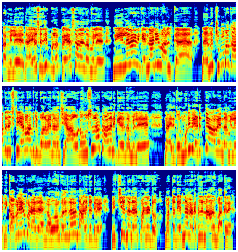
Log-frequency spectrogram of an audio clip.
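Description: A man's voice: very high voice, fast talker, bright, forceful tone, exaggerated voice. A performer voicing a devoted young village man in a cartoon, pleading with the woman he loves. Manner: pleading, earnest promises. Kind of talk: cartoon voice acting.

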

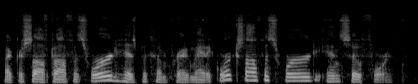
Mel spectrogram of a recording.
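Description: A man talks through a software demo in a relaxed, matter-of-fact way, throwing in the odd small joke. His mid-pitched voice is a bit husky. It is recorded dry and close, with no room sound. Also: normal speed, dry recording. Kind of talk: screencast tutorial narration.

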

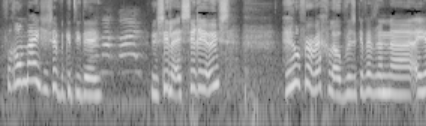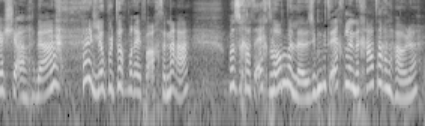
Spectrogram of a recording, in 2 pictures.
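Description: A woman in her twenties with a strikingly high voice films a family vlog at home and out on the street. She coaxes her small child in a playful, sing-song way and laughs often. There is a faint hiss behind her. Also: expressive, a little fast, sharp tone. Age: 20s. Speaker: family vlogger and mother.

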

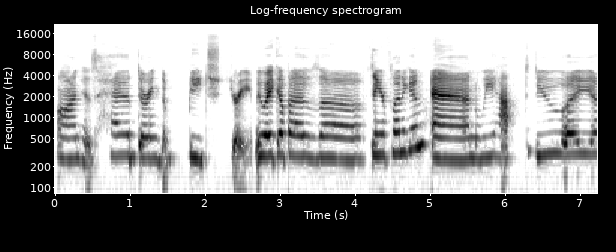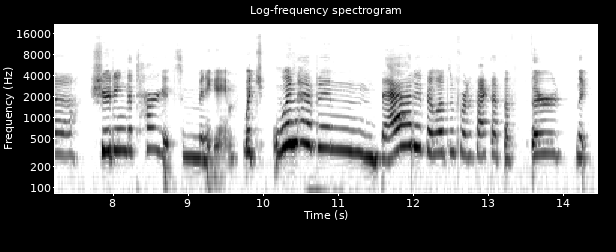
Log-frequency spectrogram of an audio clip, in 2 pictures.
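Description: A woman's voice: sits high, steady tone, a little slow, few pauses, sharp tone. A woman giving a casual, informal recap of a video game, griping with blunt opinions as she goes. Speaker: gamer reviewing a video game. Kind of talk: casual gameplay recap commentary.

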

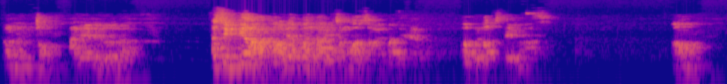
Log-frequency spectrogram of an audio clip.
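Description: A man's voice: fairly high pitch, sing-song, a little fast, long pauses, a bit bright, slight background noise. A middle-aged man with a Taiwanese accent giving a dharma class lecture in a Buddhist hall. He keeps asking rhetorical questions and acts out the people in his stories. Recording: very echoey hall, far from mic, dull.

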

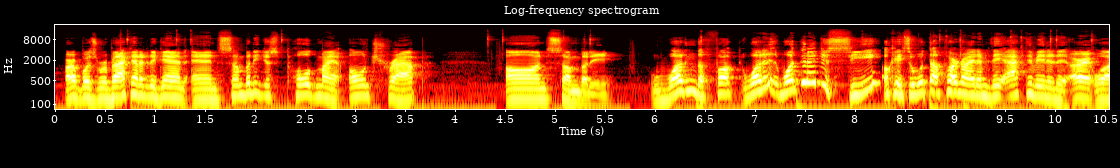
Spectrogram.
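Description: A man's voice: on the high side, fairly bright tone. A young man doing casual gameplay commentary as a video host, talking in a slangy frat-bro way peppered with dude and bro.

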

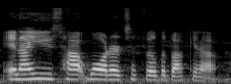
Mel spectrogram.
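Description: This high-pitched woman talks a little quickly and keeps her intonation fairly even. She's a home video maker rambling through a casual kitchen how-to for her phone camera, chatting away and correcting herself often.

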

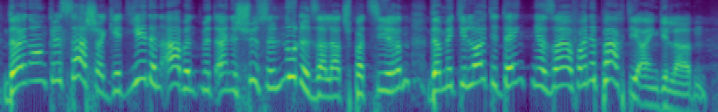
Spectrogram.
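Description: A man's voice: very high-pitched, huge pitch swings, a little fast, few pauses, bright, forceful tone, heavily acted. A man doing a stern manly father. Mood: lecturing. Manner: lecturing, solemn advice, hesitant fillers. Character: stern, proudly manly older father giving life advice.

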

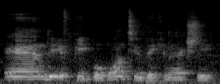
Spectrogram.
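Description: A man's voice: medium pitch, little pitch movement, fairly quick. A middle-aged man performing as a theatrical stage magician, bantering playfully and giving instructions to his audience. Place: indoor room with small stage setup. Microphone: far camera. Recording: roomy, distant camera mic with background noise.

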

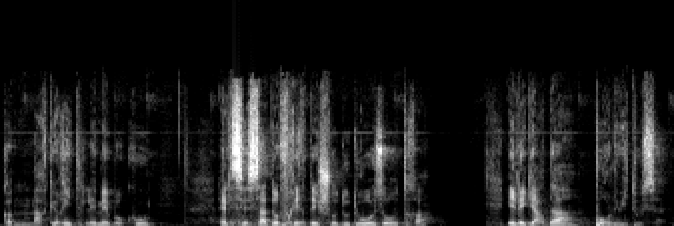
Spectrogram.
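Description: A man telling a fairy tale to a conference audience, slow and expressive, dropping his voice and lifting it for effect. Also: on the low side, husky. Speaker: storyteller. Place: conference room.

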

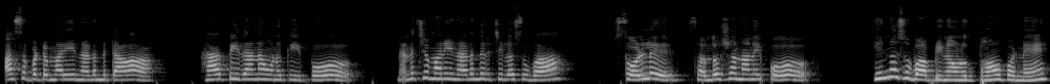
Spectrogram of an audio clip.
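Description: A woman's voice: on the high side, steady tone, moderate pace, long pauses, natural voice. A woman playing a young married man torn between his wife and his sister, who pleads and then accuses in an amateur family drama skit. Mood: bitter.

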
